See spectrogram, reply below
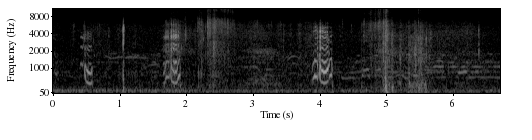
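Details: Grey francolin, or teetar, giving loud curling call notes spaced one to two seconds apart, the third the strongest, with clicks and a low background rumble.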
